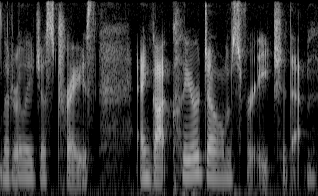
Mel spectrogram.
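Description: A woman with a medium pitch and fairly even intonation speaks in an ordinary speaking voice, on a very clean recording with a silent background. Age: 30s. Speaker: podcast host, homemaker and gardener. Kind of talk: casual solo talk and tutorial. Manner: casual, with frequent fillers.

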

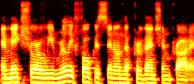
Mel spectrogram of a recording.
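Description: A man's plain, everyday voice, medium in pitch, with fairly even intonation at a moderate pace. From New Brunswick, Canada. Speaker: veterinarian and dairy farmer. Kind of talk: interview.

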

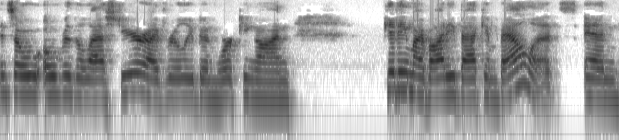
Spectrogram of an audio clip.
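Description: A woman speaks in a normal speaking voice at a moderate pace, her pitch medium. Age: 40s. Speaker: spiritual mentor and author. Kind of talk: interview.

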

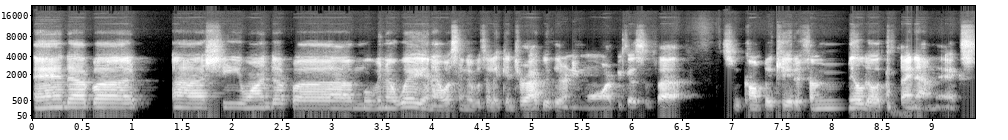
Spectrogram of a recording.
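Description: Fairly high in pitch, a man speaks in a bright, sharp tone with fairly even intonation. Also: moderate pace. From El Salvador. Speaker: nurse. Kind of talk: casual chat. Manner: halting, many fillers.

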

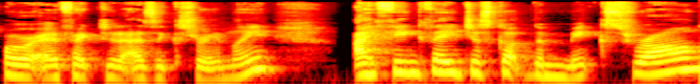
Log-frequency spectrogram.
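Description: Someone speaks with an Australian accent and lively intonation. The recording is very clean, with a silent background. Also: woman. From regional Victoria, Australia. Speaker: podcaster and author. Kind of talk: casual chat.

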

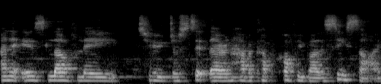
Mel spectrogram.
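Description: A woman talks at a moderate pace in a fairly low, somewhat breathy voice. Her intonation stays fairly even. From Spain. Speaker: author. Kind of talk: interview.

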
